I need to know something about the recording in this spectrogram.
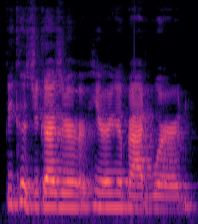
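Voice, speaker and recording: A woman's voice: mid-range voice, steady tone, a little fast, a bit bright, roomy sound. Chatty woman with a slight Jersey accent. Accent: New Jersey. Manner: chatty, thinks aloud while cooking. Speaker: baking livestream host. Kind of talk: casual chat reading viewer comments.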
